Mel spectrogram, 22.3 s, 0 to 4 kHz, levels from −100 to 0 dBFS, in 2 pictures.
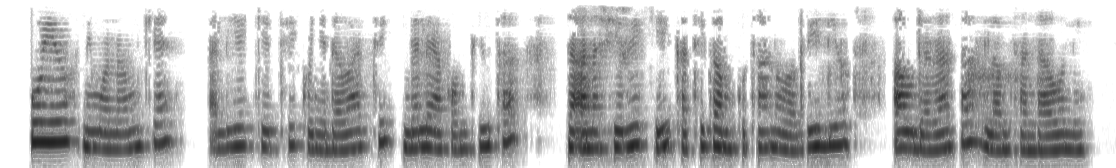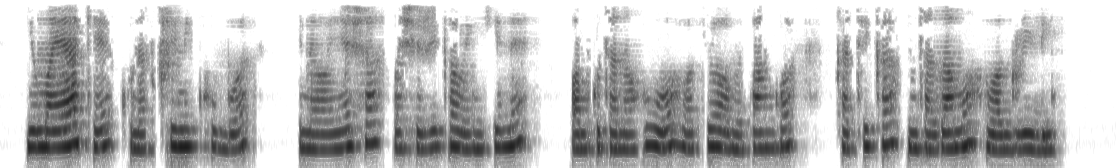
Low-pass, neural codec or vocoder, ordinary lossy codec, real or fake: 3.6 kHz; none; AAC, 16 kbps; real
